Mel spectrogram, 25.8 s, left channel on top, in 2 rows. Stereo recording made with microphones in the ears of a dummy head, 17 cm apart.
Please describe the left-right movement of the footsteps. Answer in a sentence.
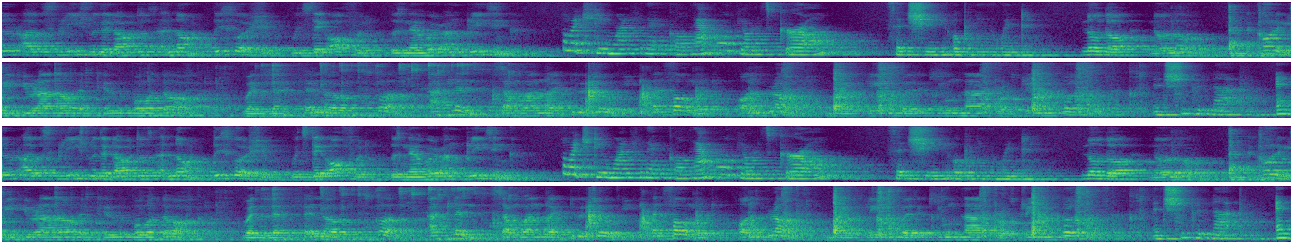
You can hear the footsteps move from left to right and back again.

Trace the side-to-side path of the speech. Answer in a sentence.
In this clip you hear the speech move from right to left and back again.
